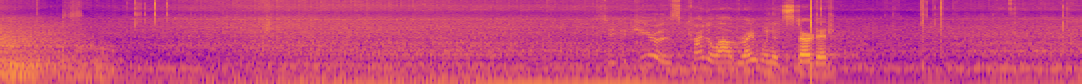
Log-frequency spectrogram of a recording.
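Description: An engine idles with a low steady rumble from the exhaust.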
